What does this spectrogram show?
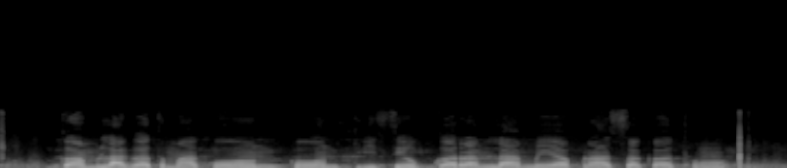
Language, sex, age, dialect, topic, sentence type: Chhattisgarhi, male, 18-24, Eastern, agriculture, question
